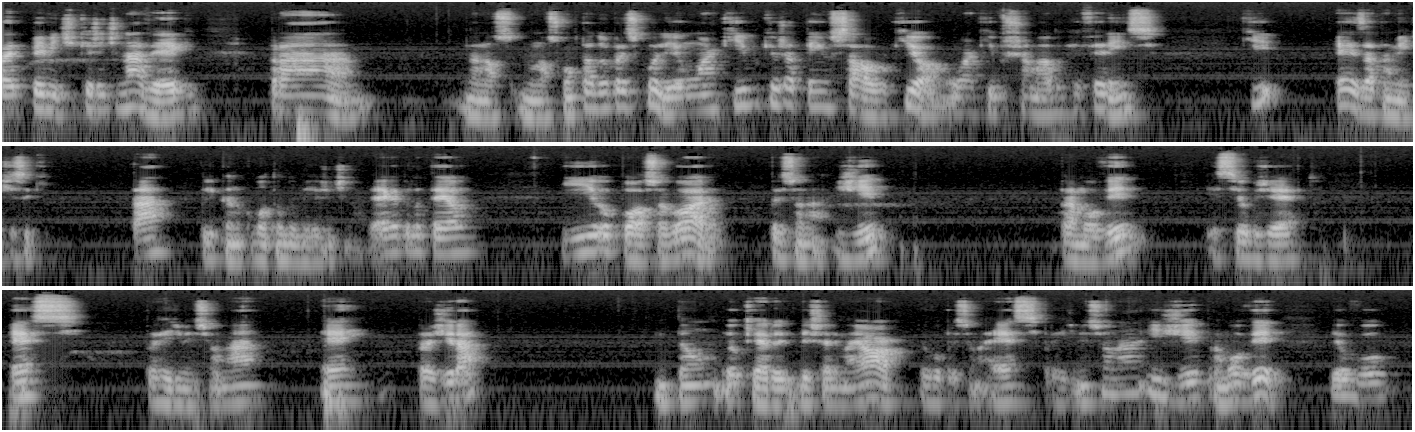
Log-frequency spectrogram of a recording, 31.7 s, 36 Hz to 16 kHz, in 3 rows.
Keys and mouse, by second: 4.6-5.5 drag, 6.0 click, 8.7 click, 10.4-13.5 middle drag, 14.4 click, 17.3 g, 20.5 Escape, 21.2 s, 22.6 Escape, 23.6 r, 24.5 Escape, 27.0 s, 29.3 click, 29.7 g.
